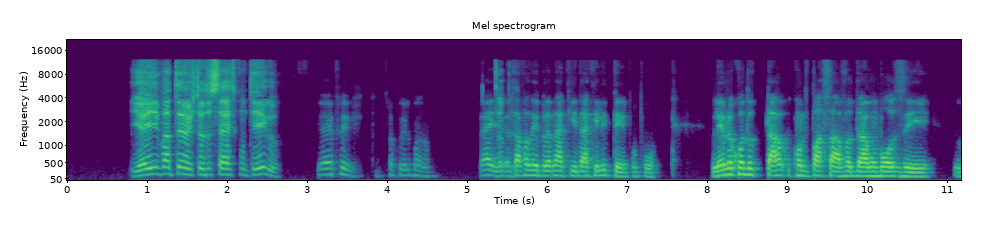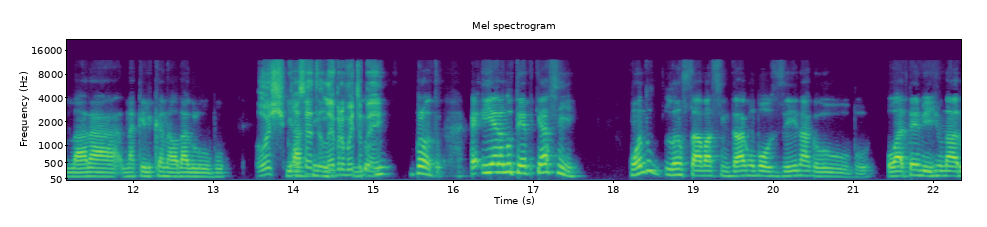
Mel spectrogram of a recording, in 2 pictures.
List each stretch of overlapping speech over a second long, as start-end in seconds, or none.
13.8-15.2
